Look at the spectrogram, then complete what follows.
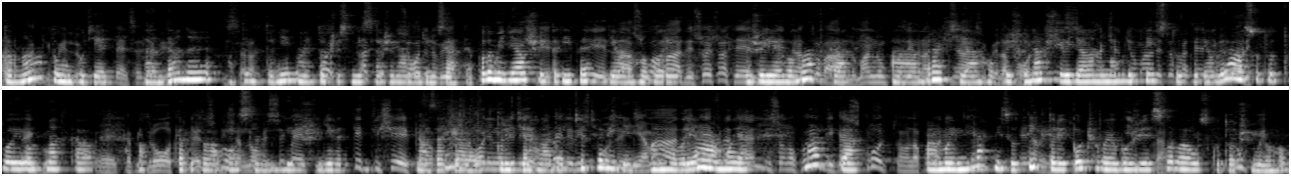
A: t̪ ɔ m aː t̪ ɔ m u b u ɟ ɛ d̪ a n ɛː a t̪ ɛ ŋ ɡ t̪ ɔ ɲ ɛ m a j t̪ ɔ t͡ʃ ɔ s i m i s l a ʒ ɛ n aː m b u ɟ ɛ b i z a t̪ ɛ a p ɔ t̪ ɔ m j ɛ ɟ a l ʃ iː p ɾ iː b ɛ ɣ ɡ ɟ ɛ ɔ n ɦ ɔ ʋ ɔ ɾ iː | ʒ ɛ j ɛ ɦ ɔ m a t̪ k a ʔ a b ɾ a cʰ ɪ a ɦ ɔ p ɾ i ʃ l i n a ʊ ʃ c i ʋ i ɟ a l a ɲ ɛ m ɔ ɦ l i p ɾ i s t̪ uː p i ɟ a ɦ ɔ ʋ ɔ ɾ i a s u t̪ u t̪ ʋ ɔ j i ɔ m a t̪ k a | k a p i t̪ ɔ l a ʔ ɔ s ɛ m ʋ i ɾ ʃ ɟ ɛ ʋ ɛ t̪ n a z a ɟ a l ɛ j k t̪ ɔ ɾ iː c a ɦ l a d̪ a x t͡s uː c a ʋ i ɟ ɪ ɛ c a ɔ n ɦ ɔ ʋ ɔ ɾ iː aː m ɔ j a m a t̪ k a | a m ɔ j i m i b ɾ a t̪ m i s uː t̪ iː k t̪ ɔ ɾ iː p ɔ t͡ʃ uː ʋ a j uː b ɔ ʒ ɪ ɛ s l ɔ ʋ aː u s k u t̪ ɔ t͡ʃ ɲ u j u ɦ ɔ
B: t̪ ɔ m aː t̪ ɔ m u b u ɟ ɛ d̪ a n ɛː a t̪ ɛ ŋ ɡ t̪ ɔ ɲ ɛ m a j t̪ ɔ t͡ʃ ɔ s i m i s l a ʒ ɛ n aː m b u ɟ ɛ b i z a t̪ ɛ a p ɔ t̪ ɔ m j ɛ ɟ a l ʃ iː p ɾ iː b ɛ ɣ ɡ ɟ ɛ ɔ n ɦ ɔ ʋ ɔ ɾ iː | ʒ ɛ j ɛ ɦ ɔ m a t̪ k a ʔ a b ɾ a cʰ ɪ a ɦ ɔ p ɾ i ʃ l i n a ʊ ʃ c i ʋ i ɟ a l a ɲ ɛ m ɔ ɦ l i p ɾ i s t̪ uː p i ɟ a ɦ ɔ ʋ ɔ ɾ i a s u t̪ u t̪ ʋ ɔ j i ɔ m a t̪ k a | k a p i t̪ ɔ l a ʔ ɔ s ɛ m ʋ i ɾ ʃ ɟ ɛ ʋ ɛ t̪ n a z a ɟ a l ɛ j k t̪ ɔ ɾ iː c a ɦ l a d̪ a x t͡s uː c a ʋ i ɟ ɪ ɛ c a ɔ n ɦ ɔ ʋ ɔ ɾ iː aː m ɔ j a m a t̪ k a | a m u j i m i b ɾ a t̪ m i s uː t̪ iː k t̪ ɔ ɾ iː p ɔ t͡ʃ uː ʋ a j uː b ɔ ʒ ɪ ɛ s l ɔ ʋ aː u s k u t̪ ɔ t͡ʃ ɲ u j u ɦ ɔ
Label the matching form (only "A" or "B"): A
